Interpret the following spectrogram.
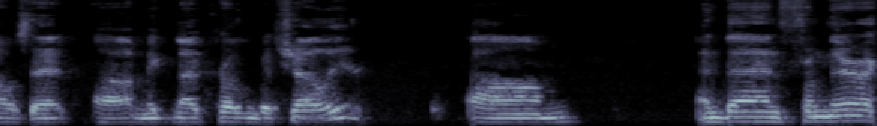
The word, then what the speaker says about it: Baccelli: It's Baccelli, everybody.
